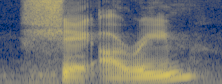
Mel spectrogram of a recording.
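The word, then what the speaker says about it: שערים: Gates in the plural would be she'arim.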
